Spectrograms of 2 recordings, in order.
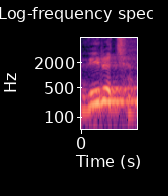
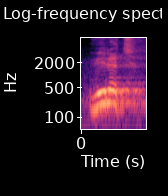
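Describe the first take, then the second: Both takes have the same delivery.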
